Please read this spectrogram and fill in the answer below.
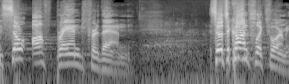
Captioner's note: audience laughing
